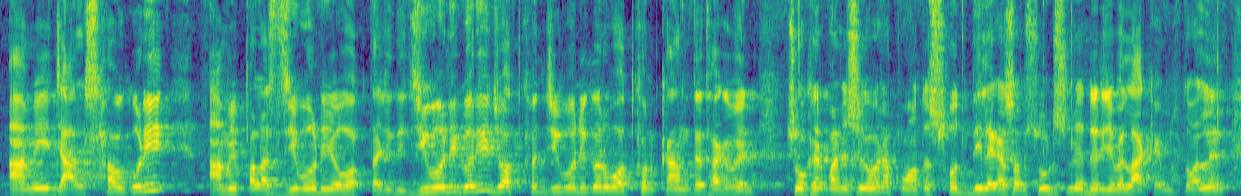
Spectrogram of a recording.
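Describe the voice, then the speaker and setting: A male preacher giving a humorous sermon at a large outdoor gathering, teasing the audience and asking for donations over a loudspeaker. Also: high-pitched, fairly quick. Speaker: Islamic preacher. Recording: echoey public-address sound at a crowded gathering.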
